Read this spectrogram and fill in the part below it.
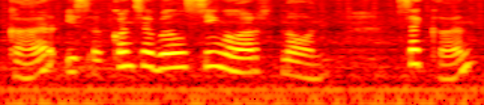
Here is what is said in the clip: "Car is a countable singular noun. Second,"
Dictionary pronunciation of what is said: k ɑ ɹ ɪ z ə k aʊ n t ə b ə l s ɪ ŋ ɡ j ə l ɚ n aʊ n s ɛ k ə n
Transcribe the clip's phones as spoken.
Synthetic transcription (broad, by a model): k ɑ ɹ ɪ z ə k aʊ n s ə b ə l s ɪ ŋ ɡ l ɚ n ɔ n s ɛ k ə n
